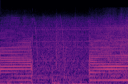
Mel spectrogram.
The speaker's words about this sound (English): It sounds like some distortion and a buzz. Yeah. But somebody is broadcasting this somewhere in Russia.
